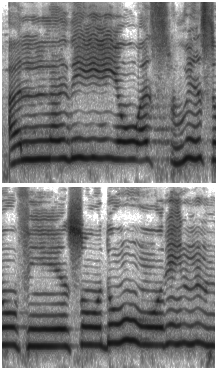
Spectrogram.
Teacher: نون الف زبر نا کو ہم 4 سیکنڈ تک لمبا کر سکتے ہیں، کھینچ سکتے ہیں، کیوں؟ اس لیے کہ مد عارض للسکون وقفی ہوگا، یعنی کہ سین پر جو ساکن دے رہے ہیں تو یہ عارضی طور پر ساکن دے رہے ہیں، اصل میں تو یہاں سین کے نیچے زیر ہے، ٹھیک ہے، اس وجہ سے ہم یہاں پر 4 سیکنڈ تک کھینچ سکتے ہیں۔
